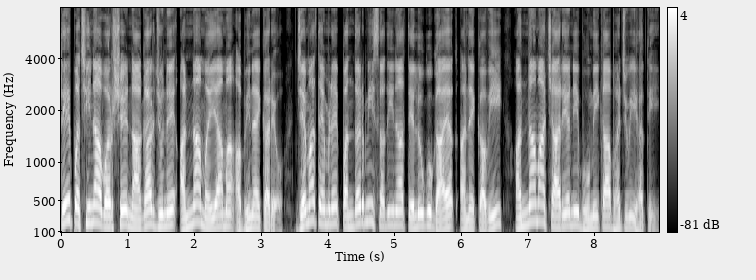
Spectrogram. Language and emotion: Gujarati, neutral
